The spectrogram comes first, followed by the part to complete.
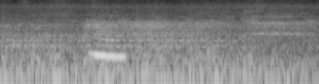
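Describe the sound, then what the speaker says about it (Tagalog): A train rolls past near a lake house in Tai Po, Hong Kong, as a continuous broad rumble that swells briefly. A short high tone sounds over it, and faint voices are heard in the background. "Ayun na ang train ng Langga."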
